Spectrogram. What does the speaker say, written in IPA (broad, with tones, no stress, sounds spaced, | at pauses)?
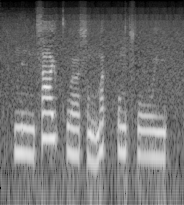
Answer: n̪ iː˨ ŋ s aː˥ j kʷʰ œː˨ s ʊ˨˩ ŋ m ɐ˥ t̚ f ʊ˧ ŋ t͡sʰ uː˨ j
